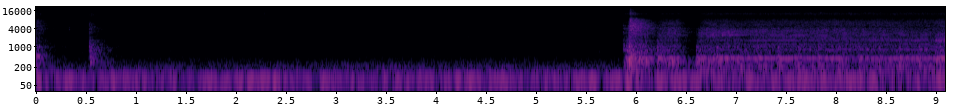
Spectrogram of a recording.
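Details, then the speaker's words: Quiet room hum, then mechanical whirring as a TempusPro monitor's printer runs out a 12-lead ECG strip after start and record is pressed, during in-service training. "Now, once I press the start and record button, that is what's capturing that 12 lead. That's when you'll hear it print out the back."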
